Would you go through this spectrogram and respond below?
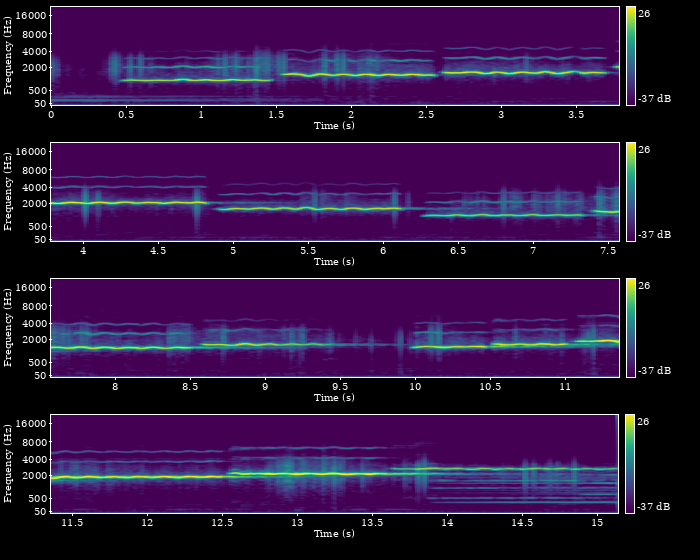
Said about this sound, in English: Let that whistle be your signal for the Signal Oil program, The Whistler, each Sunday night at this time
